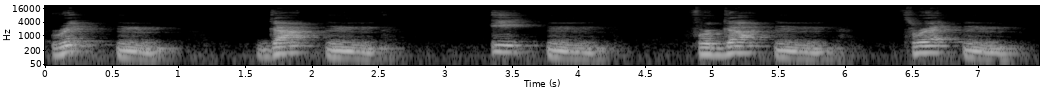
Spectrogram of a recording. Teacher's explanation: No T's pronounced. No real T's. Just that glottal stop.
